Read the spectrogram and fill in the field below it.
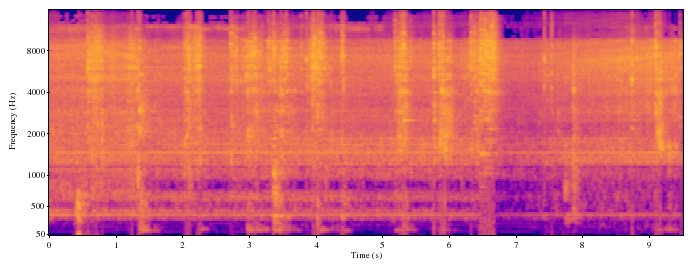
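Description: Jaggery being melted in a wok on an induction cooker, heard as a loud, bright hiss with repeated scraping and clinking strokes of a utensil against the pan and no talking.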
